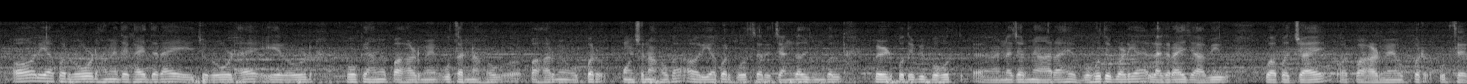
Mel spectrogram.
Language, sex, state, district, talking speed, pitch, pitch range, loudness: Hindi, male, Bihar, Sitamarhi, 240 wpm, 115 Hz, 110-120 Hz, -17 LUFS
